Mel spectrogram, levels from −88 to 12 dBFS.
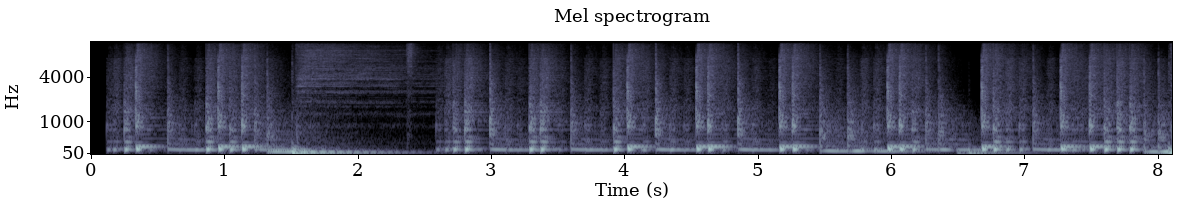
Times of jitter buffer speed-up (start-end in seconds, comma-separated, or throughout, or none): none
